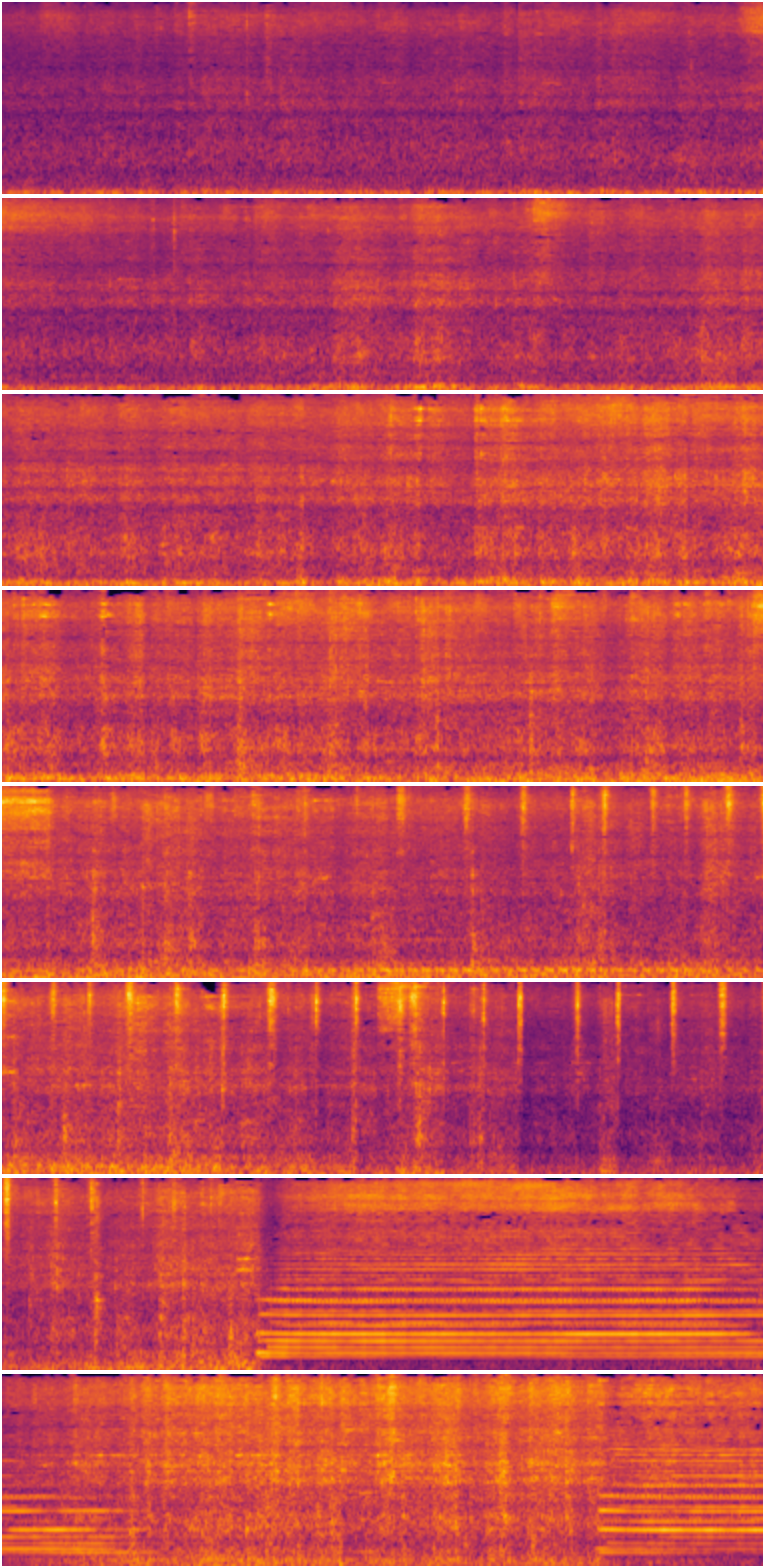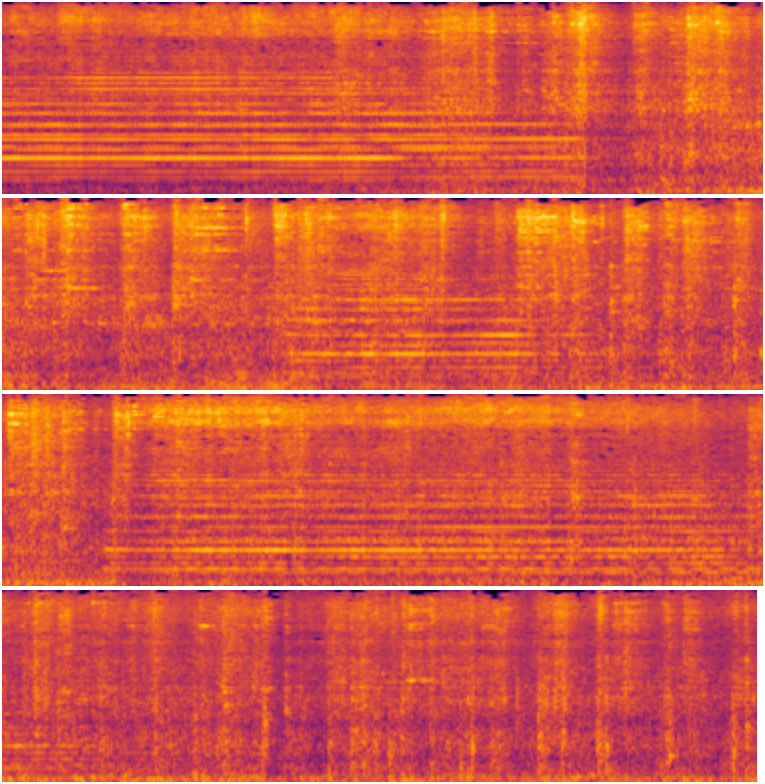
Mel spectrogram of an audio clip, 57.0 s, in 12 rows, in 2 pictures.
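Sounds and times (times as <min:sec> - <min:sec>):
diesel locomotives rumbling: 0:00.0 - 0:57.0
freight cars clattering on rails: 0:05.9 - 0:30.2, 0:33.7 - 0:37.8, 0:40.1 - 0:57.0
locomotive air horn: 0:30.1 - 0:34.3, 0:37.0 - 0:42.0, 0:44.5 - 0:46.4, 0:48.2 - 0:52.8.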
